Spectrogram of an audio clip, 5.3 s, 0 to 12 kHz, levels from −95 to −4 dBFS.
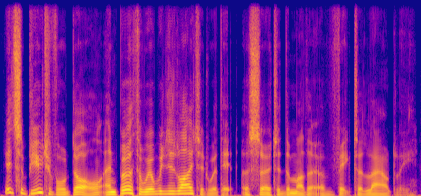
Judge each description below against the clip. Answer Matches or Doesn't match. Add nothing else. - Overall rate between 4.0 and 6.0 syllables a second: Matches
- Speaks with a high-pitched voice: Doesn't match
